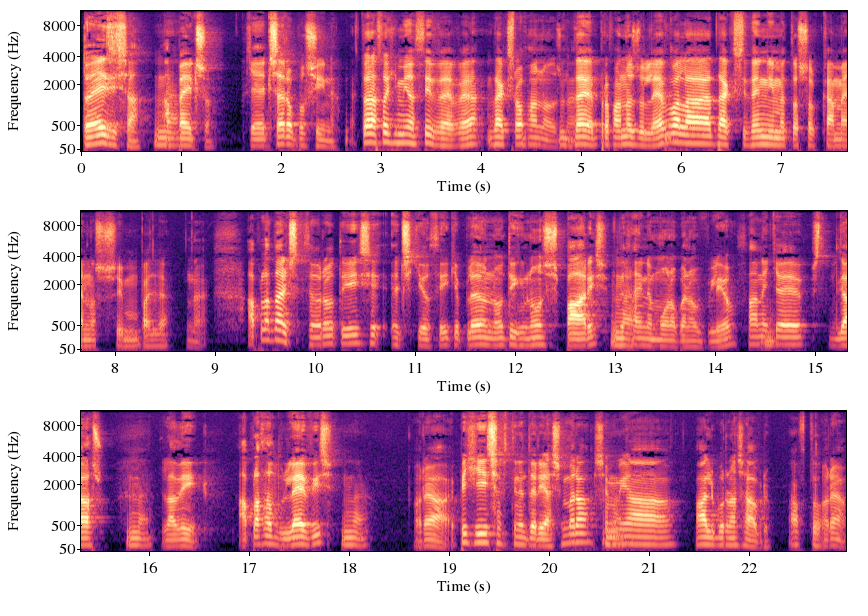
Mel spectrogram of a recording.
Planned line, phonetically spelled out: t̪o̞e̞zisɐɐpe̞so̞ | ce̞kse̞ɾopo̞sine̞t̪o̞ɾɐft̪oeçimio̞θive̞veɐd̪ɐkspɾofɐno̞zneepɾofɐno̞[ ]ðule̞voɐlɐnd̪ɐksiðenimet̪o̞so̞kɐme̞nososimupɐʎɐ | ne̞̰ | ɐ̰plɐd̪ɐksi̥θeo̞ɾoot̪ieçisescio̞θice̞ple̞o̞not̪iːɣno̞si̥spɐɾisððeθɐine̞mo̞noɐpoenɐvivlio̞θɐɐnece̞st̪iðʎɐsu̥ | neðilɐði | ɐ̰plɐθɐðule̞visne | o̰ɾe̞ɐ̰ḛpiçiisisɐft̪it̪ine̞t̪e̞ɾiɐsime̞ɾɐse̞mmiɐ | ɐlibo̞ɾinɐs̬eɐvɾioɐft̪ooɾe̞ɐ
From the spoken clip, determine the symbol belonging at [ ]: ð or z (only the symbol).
z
